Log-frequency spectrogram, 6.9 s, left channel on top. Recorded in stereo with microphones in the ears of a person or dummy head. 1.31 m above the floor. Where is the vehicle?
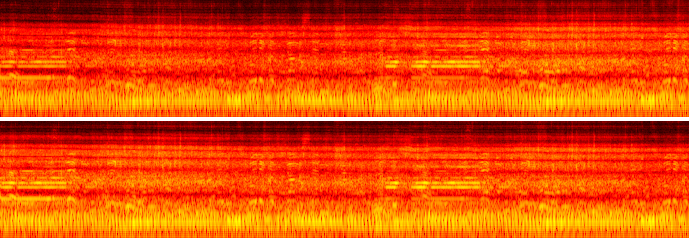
20° right (ahead or behind); by 6.9 s 15° left (ahead or behind).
